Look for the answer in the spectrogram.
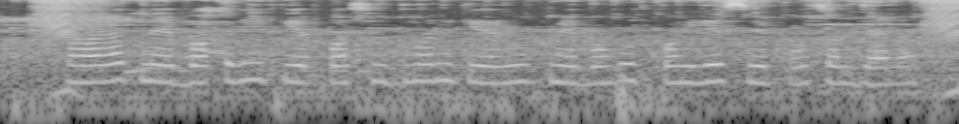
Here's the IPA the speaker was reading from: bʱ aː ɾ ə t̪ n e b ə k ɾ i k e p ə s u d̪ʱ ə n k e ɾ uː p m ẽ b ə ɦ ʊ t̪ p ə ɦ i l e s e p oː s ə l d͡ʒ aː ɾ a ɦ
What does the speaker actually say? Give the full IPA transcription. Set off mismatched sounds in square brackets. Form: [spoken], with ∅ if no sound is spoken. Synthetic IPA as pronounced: bʱ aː ɾ ə t̪ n e b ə k ɾ i k e p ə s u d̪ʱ ə n k e ɾ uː p m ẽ b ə ɦ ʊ t̪ p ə ɦ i l e s e p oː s ə l d͡ʒ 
